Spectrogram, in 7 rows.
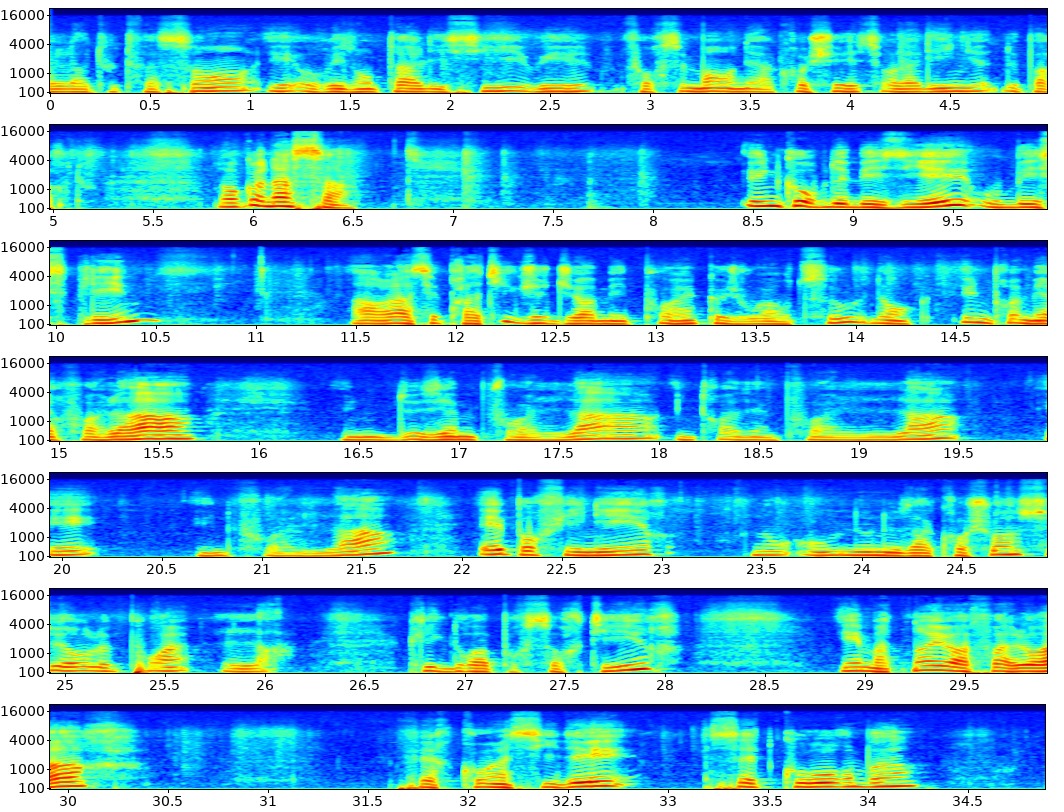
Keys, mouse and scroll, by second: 1.5 right click, 2.3 scroll up 1, 4.5-4.8 scroll down 1, 5.1 right click, 6.2-6.5 scroll up 1, 6.7 right click, 10.3 click, 14.8 click, 17.4 click, 19.2 click, 21.3 click, 25.7 click, 27.0 right click, 28.2 scroll up 1, 28.6 scroll down 1, 29.4 right click, 30.9 right click, 32.6-34.6 drag.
